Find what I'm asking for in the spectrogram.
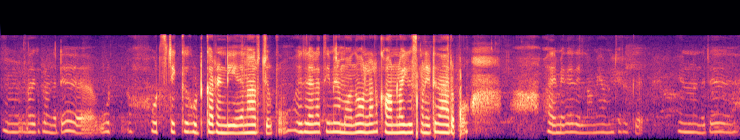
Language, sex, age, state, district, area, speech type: Tamil, female, 18-30, Tamil Nadu, Thanjavur, urban, spontaneous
